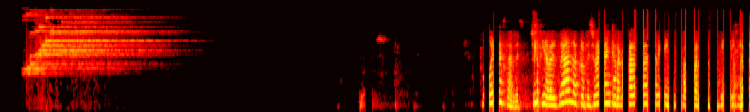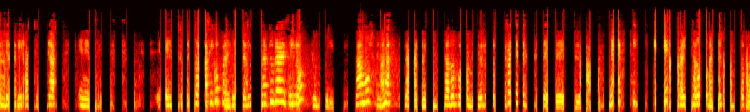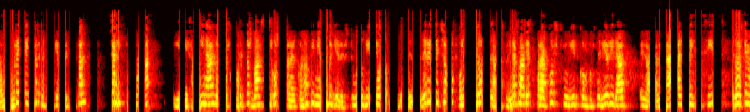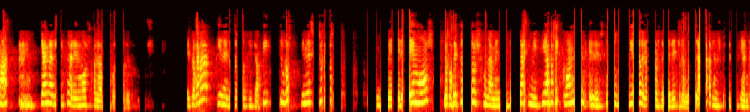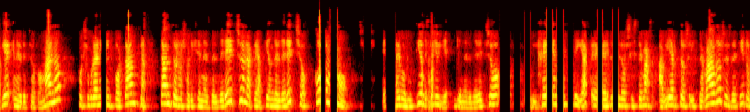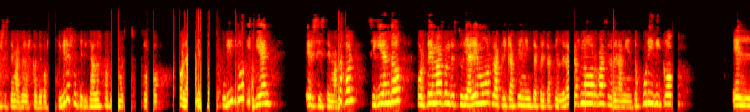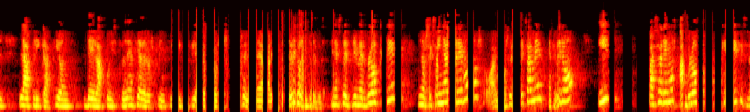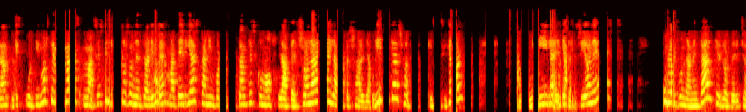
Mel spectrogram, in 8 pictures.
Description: Clase introductoria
